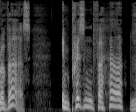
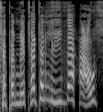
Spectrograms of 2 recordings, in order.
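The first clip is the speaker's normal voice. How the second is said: very high, scornful, mocking cackling; 12 semitones higher, 3 dB louder than usual. Narrating a story, a woman cuts off another speaker, cackling. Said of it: "cackled Muriel".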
